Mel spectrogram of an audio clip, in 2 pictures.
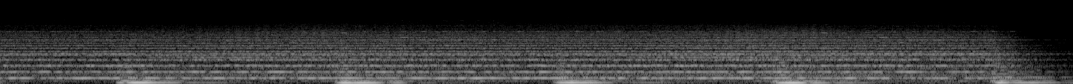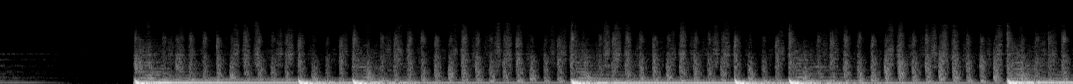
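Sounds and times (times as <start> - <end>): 
strings: 0.0 - 11.1, 12.1 - 21.4
bass: 1.2 - 2.2, 3.4 - 4.1, 5.5 - 6.4, 12.1 - 21.4
drums: 12.1 - 21.4.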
